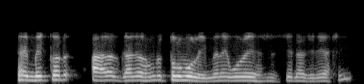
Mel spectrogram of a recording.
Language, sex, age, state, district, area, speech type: Kashmiri, male, 45-60, Jammu and Kashmir, Ganderbal, rural, conversation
